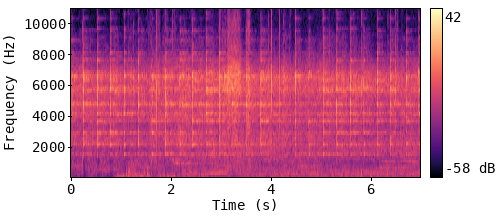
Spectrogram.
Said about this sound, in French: Estão escutando aí? Aí, ó. Eu queria ver aí. Aí, as meninas. Panelada daqui do Brasil. Brasil, batendo as panelas pro Bolsonaro.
